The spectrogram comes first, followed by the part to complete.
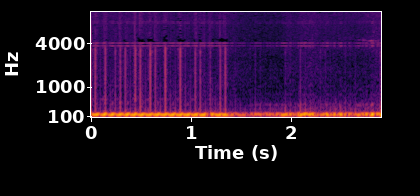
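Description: A blue whale gives a long, steady, low droning moan, with a burst of rapid clicking at the start.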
